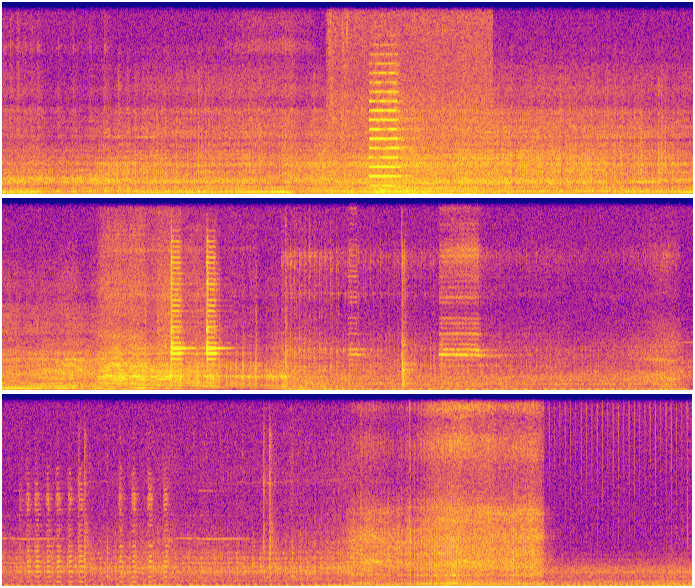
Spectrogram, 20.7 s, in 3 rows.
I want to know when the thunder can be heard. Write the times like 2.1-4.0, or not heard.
3.2-5.0.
